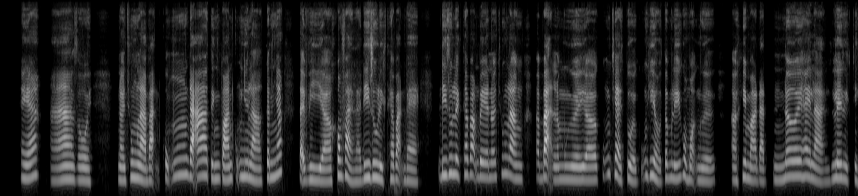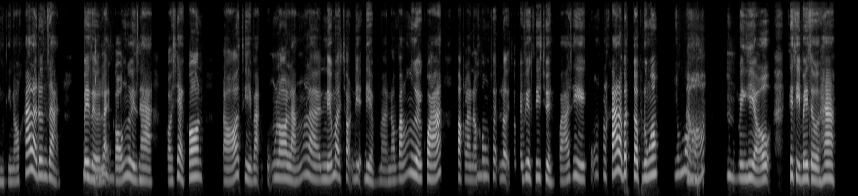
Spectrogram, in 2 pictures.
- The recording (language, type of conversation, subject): Vietnamese, advice, Làm sao để bớt lo lắng khi đi du lịch xa?
- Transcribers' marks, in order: tapping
